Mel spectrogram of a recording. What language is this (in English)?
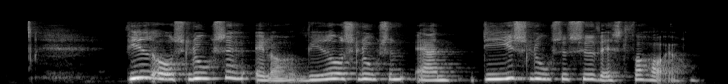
Danish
